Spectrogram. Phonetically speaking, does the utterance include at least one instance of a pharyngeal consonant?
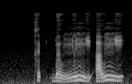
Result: no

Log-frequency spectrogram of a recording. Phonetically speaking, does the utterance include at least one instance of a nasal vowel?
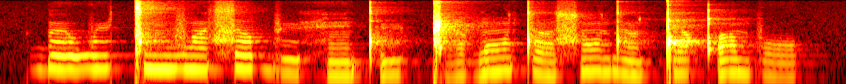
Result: yes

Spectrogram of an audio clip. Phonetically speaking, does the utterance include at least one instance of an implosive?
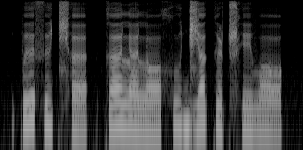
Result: no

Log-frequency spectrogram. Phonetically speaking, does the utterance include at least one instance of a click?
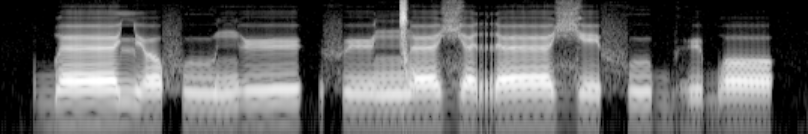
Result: yes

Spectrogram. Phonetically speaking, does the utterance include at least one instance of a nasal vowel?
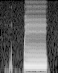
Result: no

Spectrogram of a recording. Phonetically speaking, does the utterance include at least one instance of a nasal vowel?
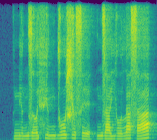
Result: no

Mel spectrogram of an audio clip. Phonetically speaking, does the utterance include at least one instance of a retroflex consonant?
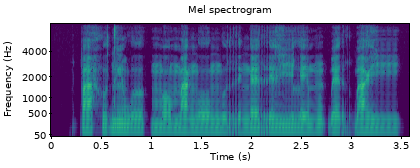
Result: no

